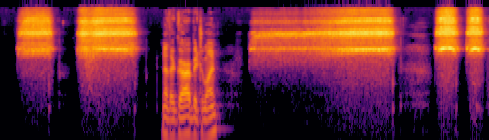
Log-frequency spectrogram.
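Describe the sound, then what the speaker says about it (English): Shrill, breathy whistle blasts sound several times, some short and one long and wavering, with someone speaking briefly between them. "And then this is another whistle."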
